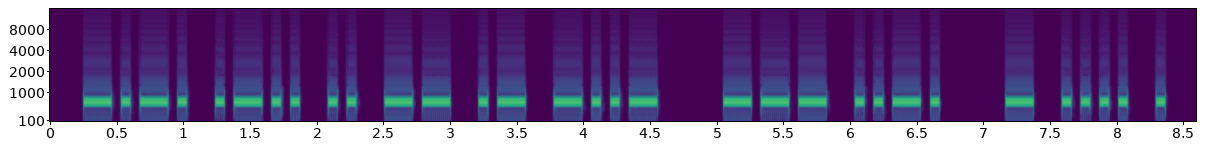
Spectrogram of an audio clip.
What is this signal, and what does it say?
Morse code, heard as a keyed tone, about 17 wpm, 700 Hz. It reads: CLIMAX OF THE
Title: Pangram Challenge v2 - 17wpm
